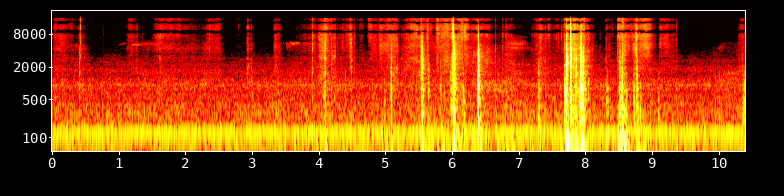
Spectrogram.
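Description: Folded paper quick start leaflet being unfolded by hand: soft rustling with a sharp paper snap about six seconds in and a louder crackle near eight seconds, over a faint steady hum.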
